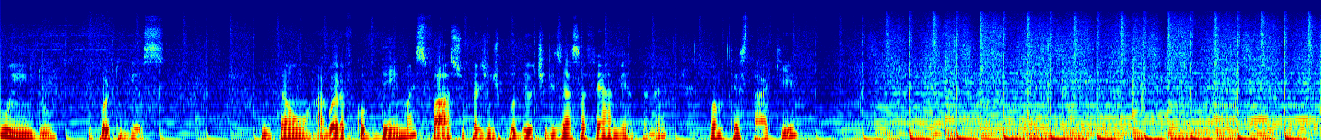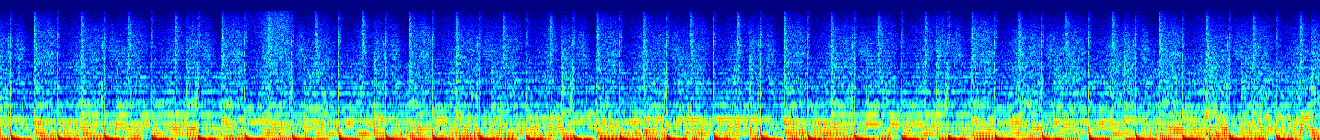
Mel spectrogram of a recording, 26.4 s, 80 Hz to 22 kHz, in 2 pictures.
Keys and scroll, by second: 6.0 ctrl++.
